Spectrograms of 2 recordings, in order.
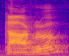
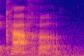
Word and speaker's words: carro: And in Puerto Rico, it's a relatively common pronunciation to not roll your R's and to instead say R's like a H sound. So instead of carro, they'd say cajo, right?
